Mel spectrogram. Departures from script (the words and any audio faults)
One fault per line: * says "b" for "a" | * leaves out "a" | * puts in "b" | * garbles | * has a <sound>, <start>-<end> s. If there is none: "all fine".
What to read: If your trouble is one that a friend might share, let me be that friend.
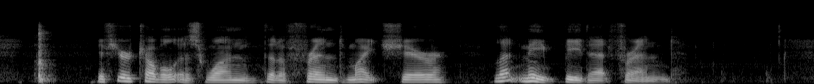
* has a thud, 0.3-0.6 s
